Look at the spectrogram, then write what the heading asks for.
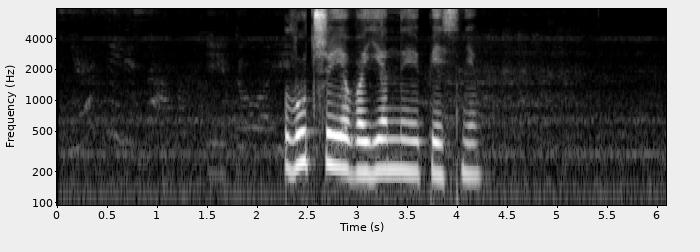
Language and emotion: Russian, neutral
